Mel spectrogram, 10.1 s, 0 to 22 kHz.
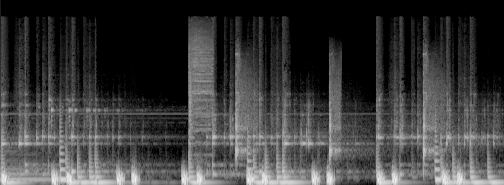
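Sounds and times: music with thumping beat: 0:00.0 - 0:02.9, 0:03.6 - 0:06.9, 0:07.5 - 0:10.0.

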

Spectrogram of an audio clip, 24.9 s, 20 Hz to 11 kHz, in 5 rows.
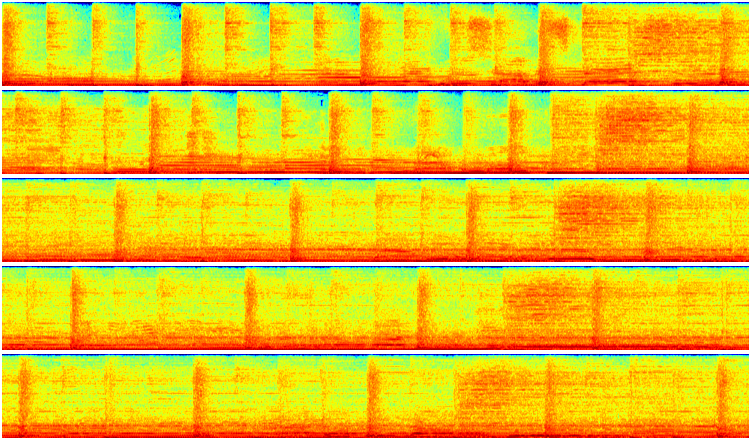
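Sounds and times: bass guitar: 0:00.0 - 0:24.9
drum kit steady beat: 0:00.0 - 0:24.9
electric guitars: 0:00.0 - 0:24.9.

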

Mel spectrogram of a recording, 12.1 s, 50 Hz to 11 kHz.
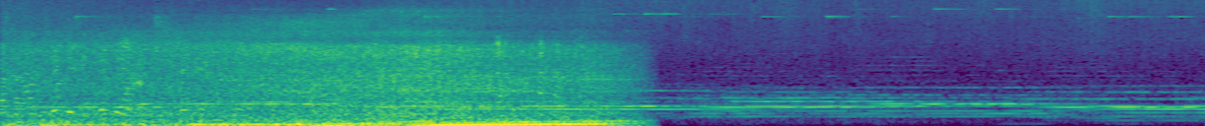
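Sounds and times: passing vehicles rumbling: 0:00.0 - 0:06.6
faint background music: 0:00.0 - 0:12.0.

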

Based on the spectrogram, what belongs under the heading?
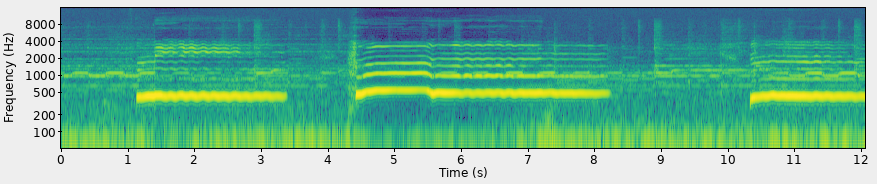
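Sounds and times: woman singing sustained note: 0:01.0 - 0:03.4, 0:04.3 - 0:08.3, 0:10.3 - 0:12.0.

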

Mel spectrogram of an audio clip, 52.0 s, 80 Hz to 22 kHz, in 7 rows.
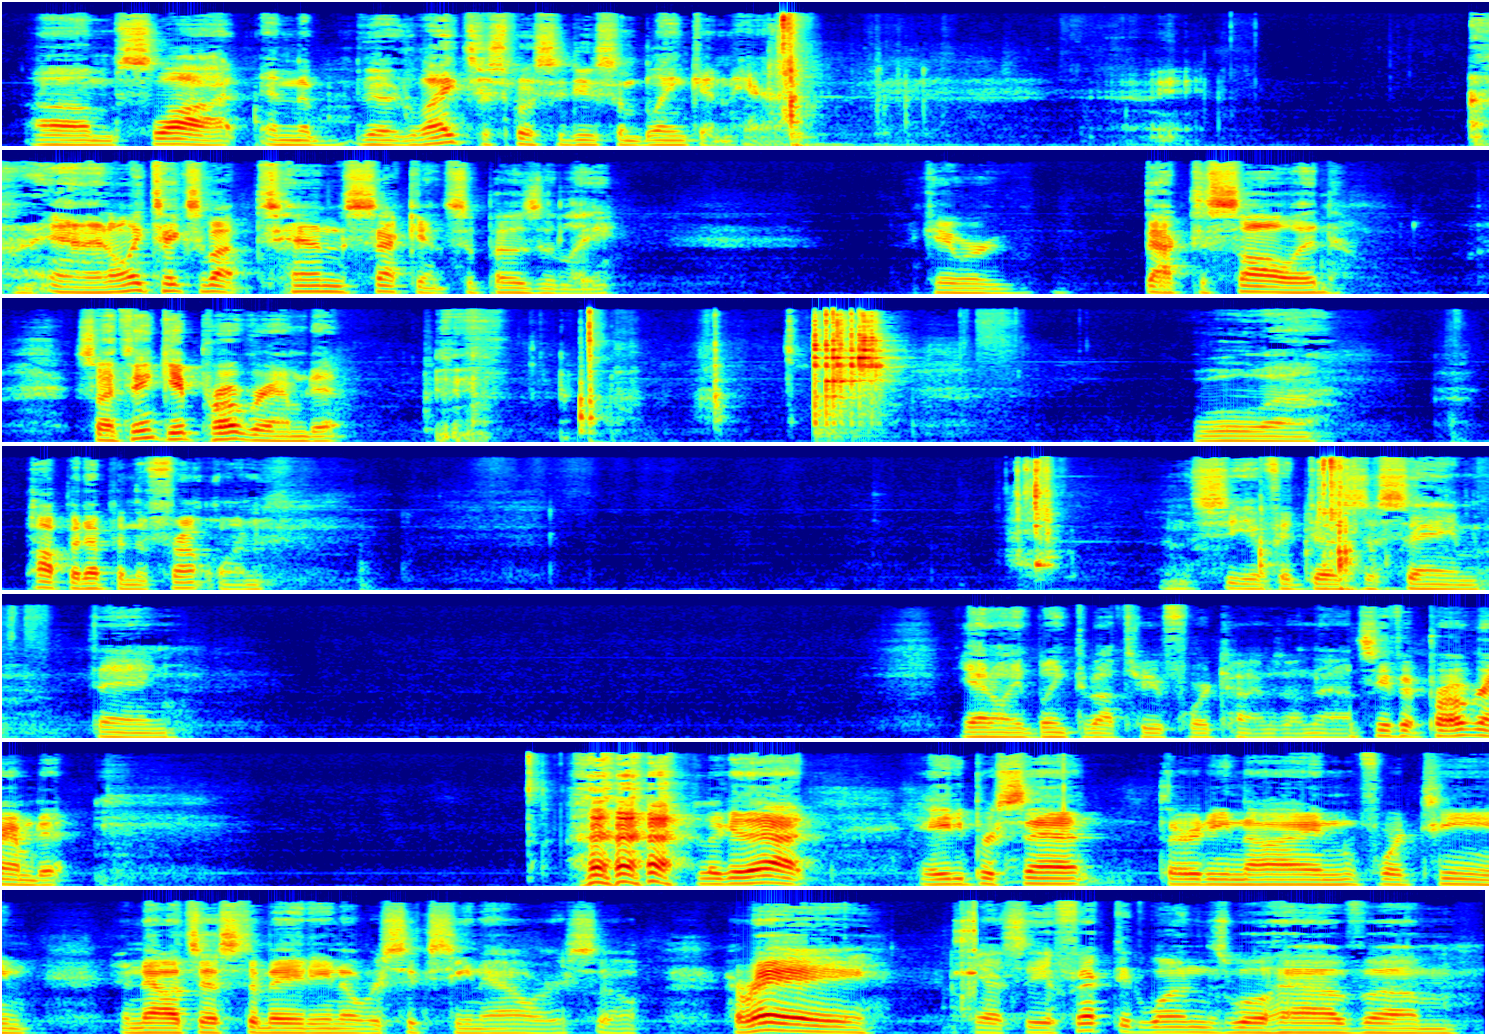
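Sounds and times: faint handling noise: 0:28.4 - 0:30.0.

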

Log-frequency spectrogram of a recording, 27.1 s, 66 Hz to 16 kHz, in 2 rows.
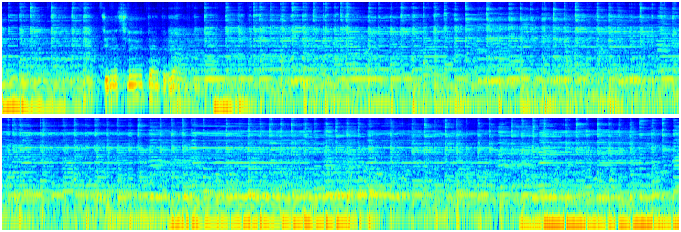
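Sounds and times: bass line: 0:00.0 - 0:27.0
strummed acoustic guitars: 0:00.0 - 0:27.0
harmonica melody: 0:09.2 - 0:27.0.

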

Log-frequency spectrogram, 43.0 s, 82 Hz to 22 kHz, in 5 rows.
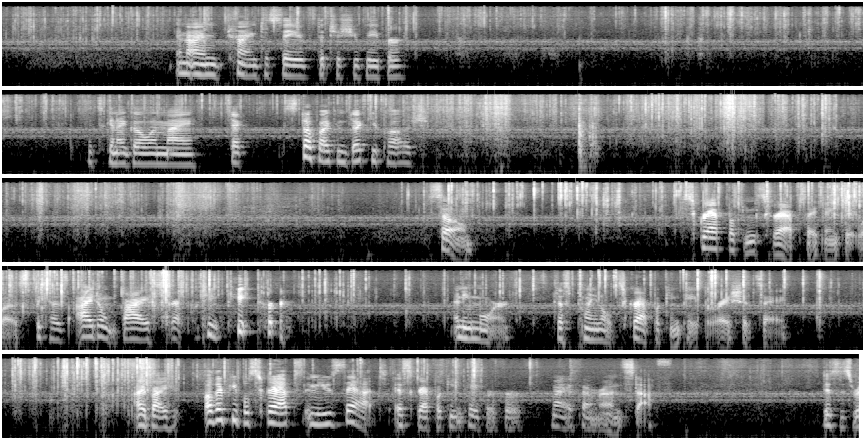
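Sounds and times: low steady hum: 0:00.0 - 0:43.0
paper rustling: 0:02.8 - 0:10.9, 0:12.1 - 0:37.1.

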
